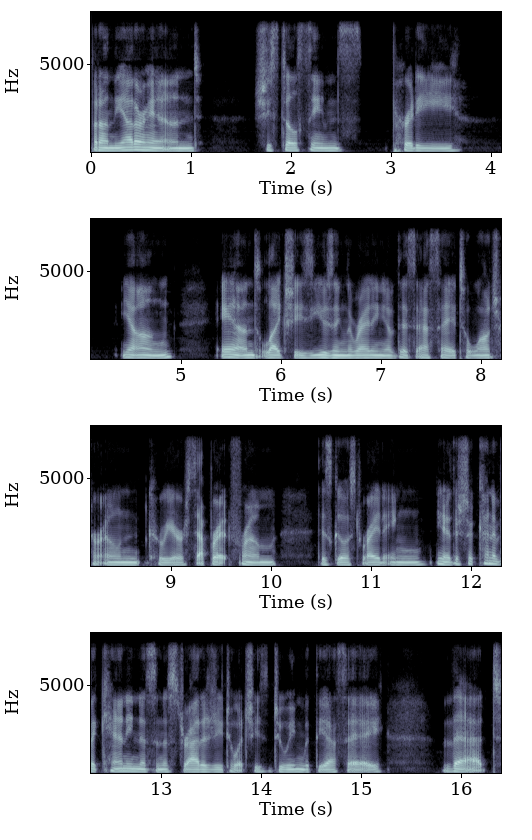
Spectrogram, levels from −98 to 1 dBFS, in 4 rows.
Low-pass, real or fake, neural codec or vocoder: 7.2 kHz; fake; codec, 16 kHz, 8 kbps, FunCodec, trained on LibriTTS, 25 frames a second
